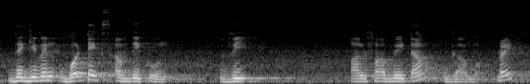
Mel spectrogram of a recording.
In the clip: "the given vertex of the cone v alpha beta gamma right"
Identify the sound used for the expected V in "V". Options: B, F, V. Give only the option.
V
